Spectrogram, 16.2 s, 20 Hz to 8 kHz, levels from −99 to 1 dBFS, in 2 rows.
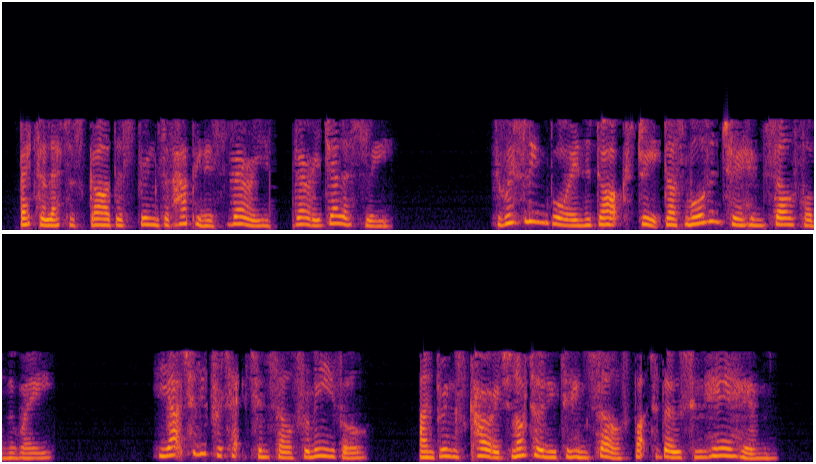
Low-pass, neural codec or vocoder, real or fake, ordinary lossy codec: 7.2 kHz; vocoder, 22.05 kHz, 80 mel bands, HiFi-GAN; fake; AAC, 16 kbps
